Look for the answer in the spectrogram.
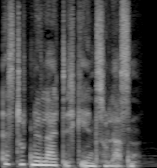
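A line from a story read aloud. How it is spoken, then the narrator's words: Whispering. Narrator (German): flüsterte Felix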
